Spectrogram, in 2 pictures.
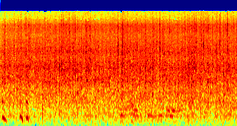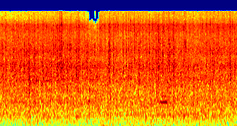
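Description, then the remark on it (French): Heavy tropical rain pours down in a dense, steady roar, huge drops almost like hail hammering with no letup across the whole stretch. “Oh, c'est des gouttes énormes, c'est presque de la grêle hein, qui tombe. Et la chuva est tropicale.”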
